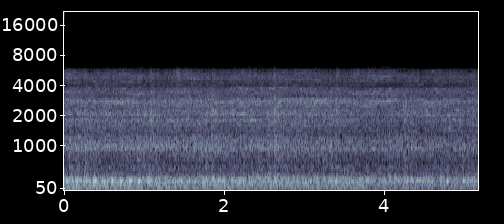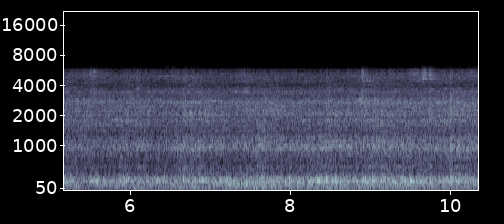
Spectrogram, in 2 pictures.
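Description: A freight train of flatcars carrying semi-trailers rolling past close by: a steady, heavy low rumble of wheels on rails, with no distinct clickety-clack beat.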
